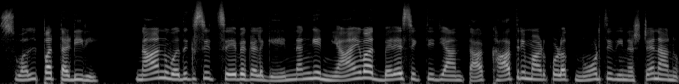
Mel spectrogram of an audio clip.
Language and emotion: Kannada, disgusted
